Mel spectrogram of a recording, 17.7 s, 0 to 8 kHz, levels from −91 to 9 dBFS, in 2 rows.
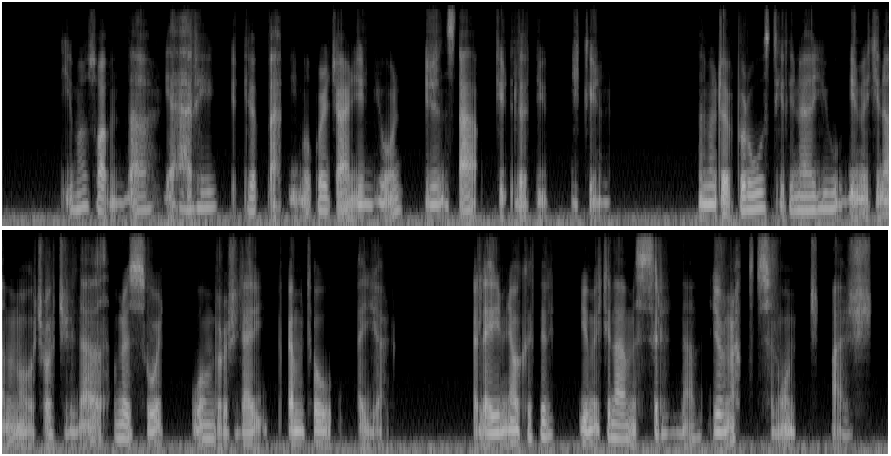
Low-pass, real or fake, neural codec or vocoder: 7.2 kHz; fake; autoencoder, 22.05 kHz, a latent of 192 numbers a frame, VITS, trained on many speakers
